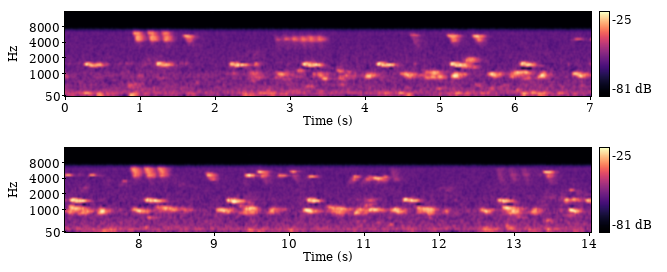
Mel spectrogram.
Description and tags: bird chorus ambiance
When life gives you lemons, make lemonade. Don't worry, in the end they settled down and I was able to get the recording.
morning, tweet, bird, chirp, birds, nature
